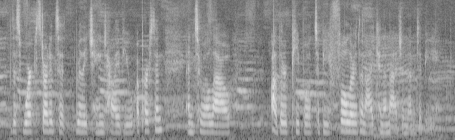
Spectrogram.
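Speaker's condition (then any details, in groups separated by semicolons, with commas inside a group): No condition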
